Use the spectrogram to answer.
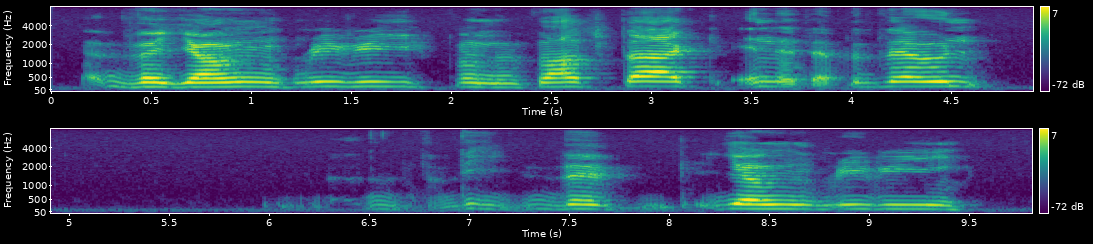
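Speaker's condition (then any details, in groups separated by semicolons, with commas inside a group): Cerebral palsy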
